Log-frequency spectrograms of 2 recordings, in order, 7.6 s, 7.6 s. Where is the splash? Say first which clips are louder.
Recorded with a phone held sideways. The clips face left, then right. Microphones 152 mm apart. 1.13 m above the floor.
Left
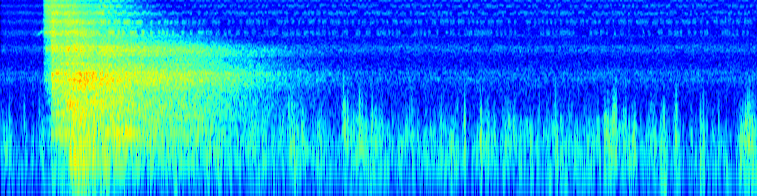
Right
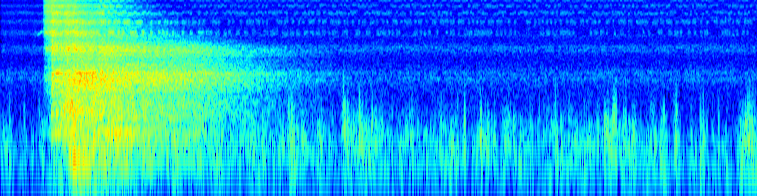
Even; 40° right (ahead or behind), 1.4 m.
